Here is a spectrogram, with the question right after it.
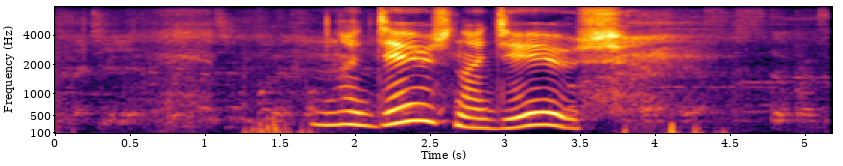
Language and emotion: Russian, sad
